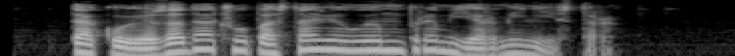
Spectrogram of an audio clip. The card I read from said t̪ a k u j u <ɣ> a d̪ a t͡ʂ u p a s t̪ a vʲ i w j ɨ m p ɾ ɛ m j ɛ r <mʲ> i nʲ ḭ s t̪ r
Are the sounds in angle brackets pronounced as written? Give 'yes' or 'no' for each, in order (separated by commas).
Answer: no, yes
